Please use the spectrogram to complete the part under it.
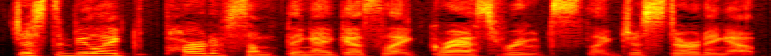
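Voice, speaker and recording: A woman chatting casually on a podcast panel, expressive and giggly. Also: lowish voice, a little fast, dry recording. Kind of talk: casual chat.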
